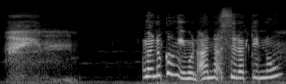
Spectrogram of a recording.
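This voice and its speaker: A woman's voice: sits high, expressive, normal speed, a bit bright, no echo. A Filipino woman with a Cebuano accent acting a wounded, tender young woman in a radio drama, plaintively. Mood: plaintive, hurt. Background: music.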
